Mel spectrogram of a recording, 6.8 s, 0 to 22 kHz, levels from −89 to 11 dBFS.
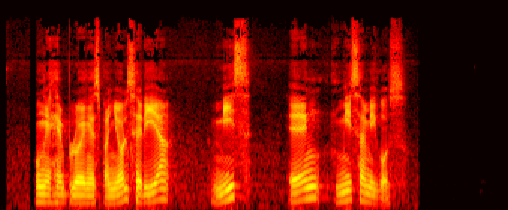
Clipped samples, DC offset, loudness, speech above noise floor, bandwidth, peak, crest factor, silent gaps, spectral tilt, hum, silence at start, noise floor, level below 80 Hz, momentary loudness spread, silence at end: under 0.1%; under 0.1%; -18 LUFS; 65 dB; 16.5 kHz; 0 dBFS; 20 dB; none; -2.5 dB/octave; none; 0.5 s; -83 dBFS; -62 dBFS; 15 LU; 1.4 s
